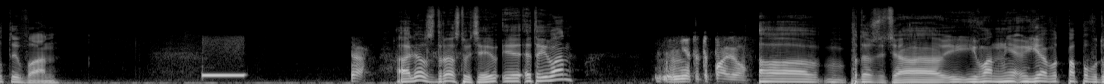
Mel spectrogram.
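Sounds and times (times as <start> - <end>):
speech: 0.0 - 0.7, 3.5 - 5.8, 6.5 - 11.0
telephone ringback beep: 2.0 - 2.5.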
